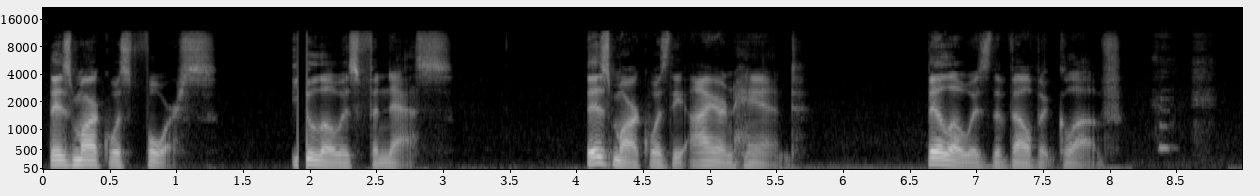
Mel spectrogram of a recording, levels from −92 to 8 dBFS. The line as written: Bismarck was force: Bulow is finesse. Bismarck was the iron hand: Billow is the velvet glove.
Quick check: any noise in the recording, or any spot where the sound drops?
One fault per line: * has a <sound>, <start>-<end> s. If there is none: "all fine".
* has a dropout, 1.9-2.0 s
* has a breath, 8.3-8.8 s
